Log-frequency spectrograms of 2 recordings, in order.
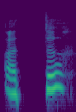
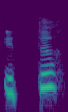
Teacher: تا کو آپ حالت سکون میں پڑھتے ہیں تو وہاں ایک ایئر فلو ہوتا ہے، اور جو ہے تا کو ساکن کر کے اگر ہمیں اس کا مخرج جاننا ہے تو تا کو ساکن کر کے الف کے اوپر زبر لگا کر ہم اس کا مخرج جان سکتے ہیں.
